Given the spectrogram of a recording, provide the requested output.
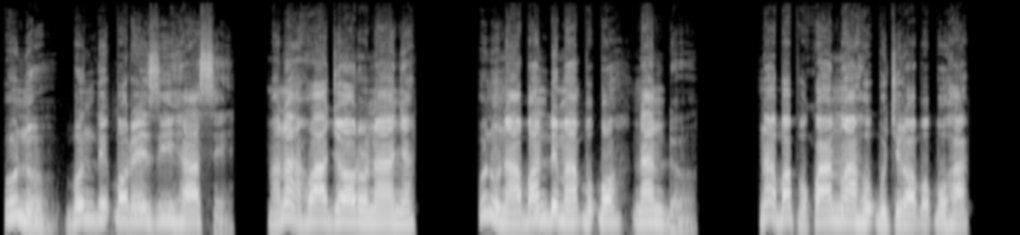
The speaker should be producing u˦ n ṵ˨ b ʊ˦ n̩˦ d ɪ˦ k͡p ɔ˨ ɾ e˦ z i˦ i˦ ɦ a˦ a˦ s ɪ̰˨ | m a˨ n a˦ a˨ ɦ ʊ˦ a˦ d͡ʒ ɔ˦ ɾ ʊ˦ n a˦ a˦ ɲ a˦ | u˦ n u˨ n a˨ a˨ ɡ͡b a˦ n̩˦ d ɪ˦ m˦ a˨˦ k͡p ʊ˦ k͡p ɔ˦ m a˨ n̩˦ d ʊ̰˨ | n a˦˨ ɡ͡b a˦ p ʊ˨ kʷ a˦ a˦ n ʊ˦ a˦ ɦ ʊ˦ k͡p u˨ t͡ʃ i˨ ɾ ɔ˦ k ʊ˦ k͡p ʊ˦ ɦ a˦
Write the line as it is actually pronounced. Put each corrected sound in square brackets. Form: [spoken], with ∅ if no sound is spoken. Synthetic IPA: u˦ n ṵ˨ b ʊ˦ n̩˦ d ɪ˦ k͡p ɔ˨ ɾ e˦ z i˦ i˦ ɦ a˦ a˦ s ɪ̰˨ | m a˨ n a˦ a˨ ɦ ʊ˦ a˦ d͡ʒ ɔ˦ ɾ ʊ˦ n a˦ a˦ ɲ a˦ | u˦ n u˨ n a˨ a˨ ɡ͡b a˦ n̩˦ d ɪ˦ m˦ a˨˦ k͡p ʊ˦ k͡p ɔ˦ [n] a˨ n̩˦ d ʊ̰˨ | n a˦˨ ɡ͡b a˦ p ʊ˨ kʷ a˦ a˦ n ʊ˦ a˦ ɦ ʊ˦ k͡p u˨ t͡ʃ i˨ ɾ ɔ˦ [k͡p] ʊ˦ k͡p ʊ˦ ɦ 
